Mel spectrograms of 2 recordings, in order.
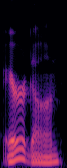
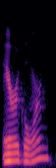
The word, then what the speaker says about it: Aragorn: against the dark lord while Aragon no Aragorn there we go I mean it's pronounced that way but yeah yeah no Aragorn uh Legolas and Gimli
